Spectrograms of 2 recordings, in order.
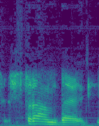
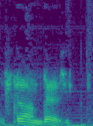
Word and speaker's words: Strandberg: bastante impronunciable, Strandberg, yo soy sueco. Ah, sueco. Y si quiere te lo canto en sueco, pero Strandberg.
